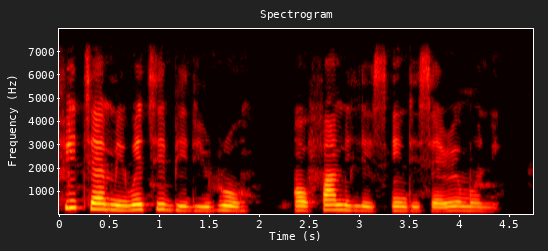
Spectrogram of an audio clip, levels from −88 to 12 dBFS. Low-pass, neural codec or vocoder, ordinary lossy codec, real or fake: 7.2 kHz; vocoder, 22.05 kHz, 80 mel bands, Vocos; none; fake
